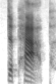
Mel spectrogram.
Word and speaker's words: DePape: Oh, the only time he spoke during the arraignment Tuesday was to tell the judge how to pronounce his last name, which is DePap.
